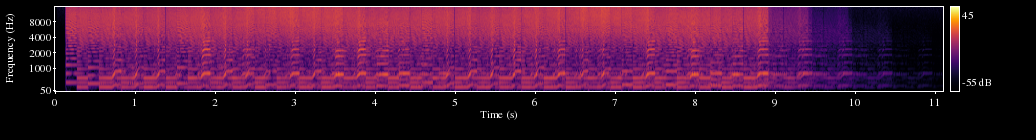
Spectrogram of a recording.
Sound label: Mono Trekkies, Synth; SP4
